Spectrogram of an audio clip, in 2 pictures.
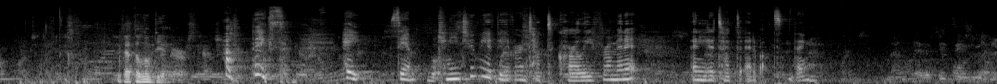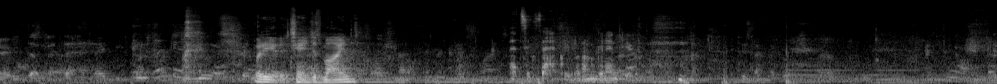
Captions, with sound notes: - Got the lumpia. - Oh, thanks! Hey Sam, can you do me a favor and talk to Carly for a minute? I need to talk to Ed about something. - (laughs) What are you gonna do, change his mind? - That's exactly what I'm gonna do.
